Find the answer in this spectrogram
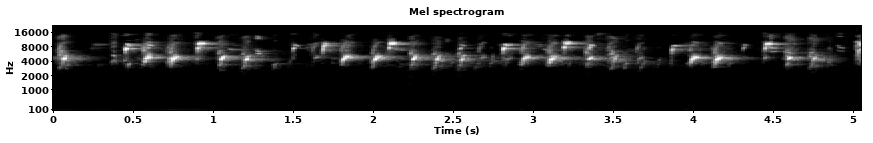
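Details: European goldfinch chicks begging, played back to prompt an adult goldfinch to sing: dense, rapid high chirps in overlapping bursts, several notes per second, with a faint low hum underneath.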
